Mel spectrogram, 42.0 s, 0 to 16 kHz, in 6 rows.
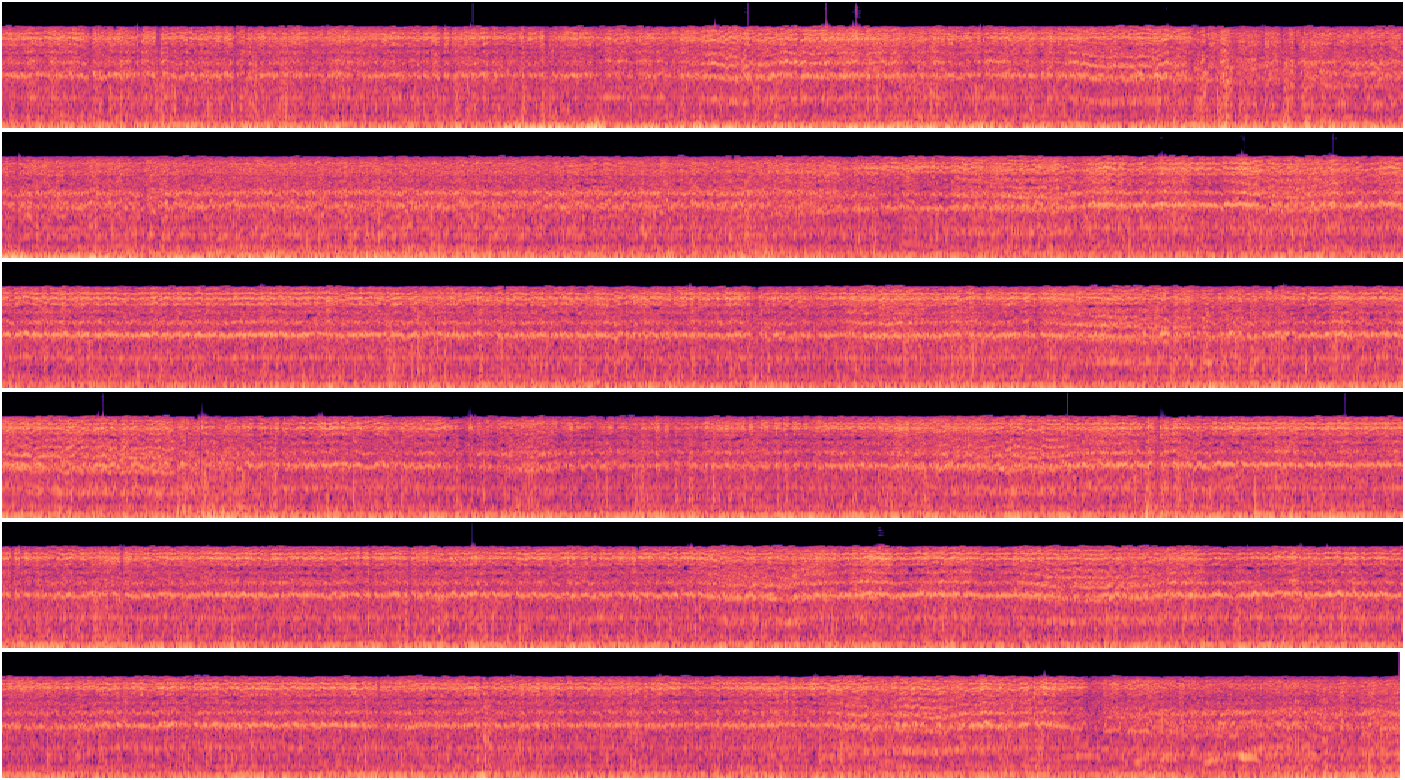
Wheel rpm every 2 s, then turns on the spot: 230, 230, 220, 190, 190, 200, 220, 230, 230, 230, 220, 230, 230, 230, 230, 230, 220, 230, 230, 230, 200.
none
